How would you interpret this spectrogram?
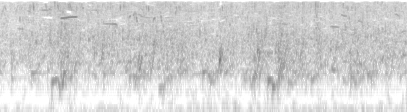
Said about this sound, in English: Through these grasslands flows the Frenchman River, twisting and looping again and again, sinuously, mile after mile, the epitome of a meandering river. The river's flow creates its own music.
